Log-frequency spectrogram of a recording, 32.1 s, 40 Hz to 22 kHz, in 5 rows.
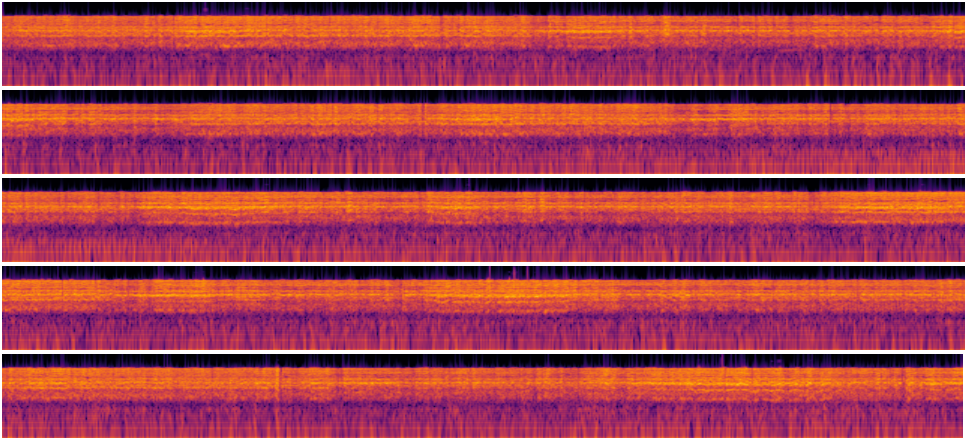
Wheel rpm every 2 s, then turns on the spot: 230, 230, 230, 230, 230, 220, 230, 220, 230, 220, 220, 220, 230, 230, 230, 220.
none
